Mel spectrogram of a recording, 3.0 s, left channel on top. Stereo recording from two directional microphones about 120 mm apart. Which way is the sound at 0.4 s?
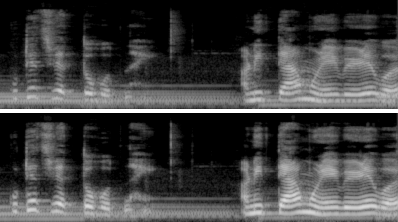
40° right (ahead or behind).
